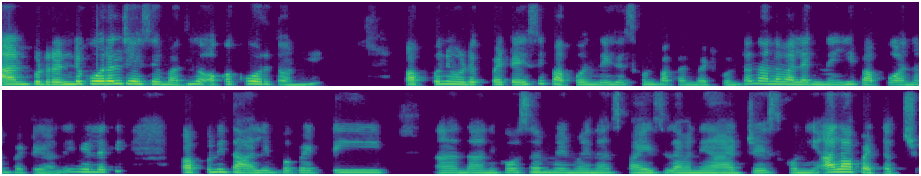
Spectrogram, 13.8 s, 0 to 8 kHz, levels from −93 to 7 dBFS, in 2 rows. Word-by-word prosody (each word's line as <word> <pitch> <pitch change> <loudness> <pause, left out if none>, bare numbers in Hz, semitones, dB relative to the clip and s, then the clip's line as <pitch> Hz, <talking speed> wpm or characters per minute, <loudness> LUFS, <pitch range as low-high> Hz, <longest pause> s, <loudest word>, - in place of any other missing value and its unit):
అనుకుంటారు 215 0 +2
2 215 +3 +6
కూరలు 255 +1 +10
చేసే 240 -1 +4
బదులు 220 +5 -1
ఒక 220 +3 -3
కూరతోని 220 -4 +1 0.7
పప్పుని 210 +3 +2
ఉడకపెట్టేసి, 205 +1 -1
పప్పుని 200 0 0
తీసేసుకొని 200 +1 -6
పక్కన 185 -1 -8
పెట్టుకుంటా. 175 +2 -8
అందులో 240 -2 +2
వాళ్ళకి 205 -1 +2
నెయ్యి 195 +3 -4
పప్పు 190 0 -4
అన్నం 190 +1 -6
పెట్టేయాలి. 165 -1 -9
వీళ్ళకి 230 +4 -2 0.5
పప్పుని 225 +3 0
తాలింపు 190 +1 -2
పెట్టి 190 +1 -6 0.7
ఆహ్, 185 0 -4
దానికోసం 185 +3 -3 0.2
ఏమైనా 180 0 -2
స్పైస్‌లు 175 +1 -2
అవన్నీ 170 0 -1
యాడ్ 160 +1 -2
చేసుకొని 180 -1 -4
అలా 250 +1 +8
పెట్టొచ్చు. 140 -5 -4
195 Hz, 140 wpm, -22 LUFS, 180-215 Hz, 0.7 s, కూరలు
